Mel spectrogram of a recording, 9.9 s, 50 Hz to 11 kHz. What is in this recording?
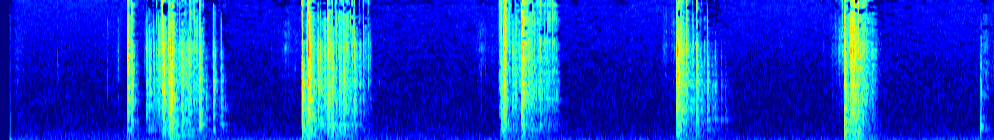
puzzle pieces 2
Jigsaw puzzle pieces being dropped onto a table, several versions
drop, puzzle-pieces, puzzle, rattle, pieces, jigsaw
